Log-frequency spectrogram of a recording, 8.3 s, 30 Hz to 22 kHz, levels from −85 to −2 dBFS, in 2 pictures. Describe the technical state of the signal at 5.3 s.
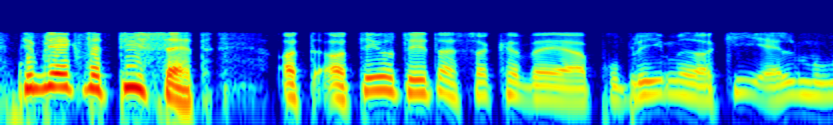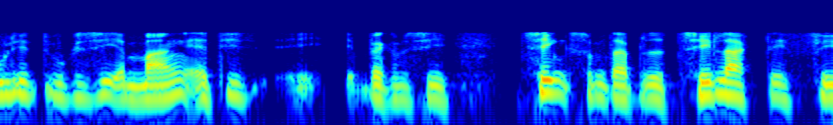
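At 5.3 s the signal is intact, with no fault present; the speech sits in the narrow call band of a normal telephone-style path, with nothing above 4 kHz, which fits a G.711 mu-law connection.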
